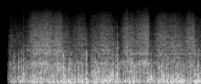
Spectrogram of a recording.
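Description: The Ara–Ranchi Express passenger train running at speed, heard from on board: a steady rumble of wheels on the rails with wind buffeting the microphone.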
